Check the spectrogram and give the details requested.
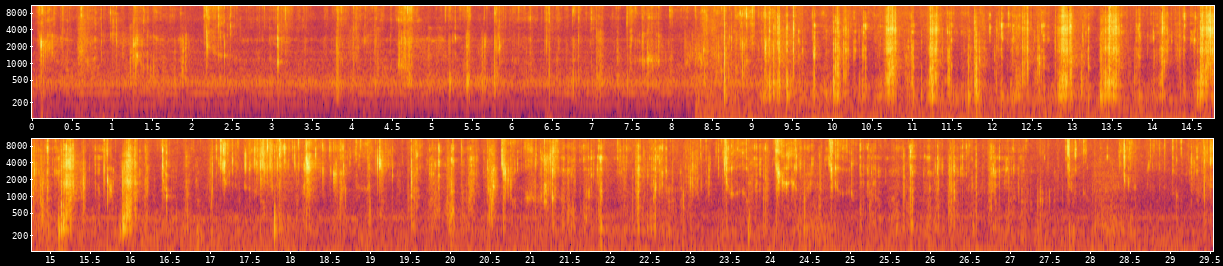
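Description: Close-miked eating of chicken: crispy fried chicken being bitten and chewed with crunching over a faint steady hum. After a cut about eight seconds in, barbecued chicken is bitten and chewed, with dense, loud crunches for several seconds that thin out toward the end.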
